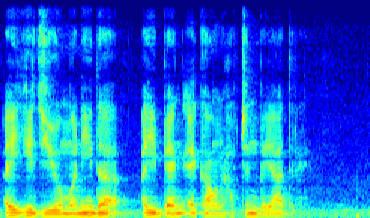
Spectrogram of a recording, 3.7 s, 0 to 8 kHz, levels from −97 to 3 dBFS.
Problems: none marked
